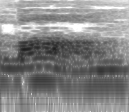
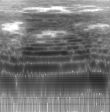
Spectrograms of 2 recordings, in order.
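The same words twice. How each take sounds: First: LAMB said as "lahm"; too-long vowel. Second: LAMB with a spread, bright "a"; everyday American nasal vowel in lamb; wrong wide vowel. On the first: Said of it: "but not lamb". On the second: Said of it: "so not lamb". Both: Shown as a demonstration.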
